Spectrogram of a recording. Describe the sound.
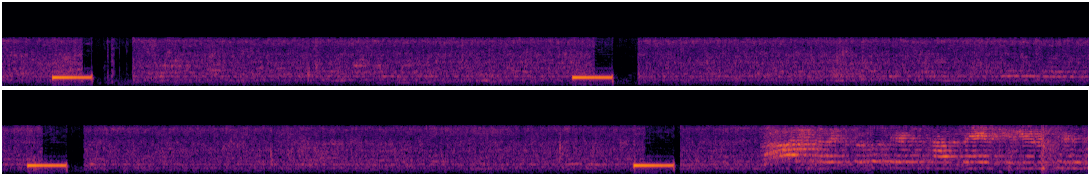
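A telephone call being dialed: four short tones repeat about every five to six seconds over a faint, steady hiss, and a voice comes on at the end.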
